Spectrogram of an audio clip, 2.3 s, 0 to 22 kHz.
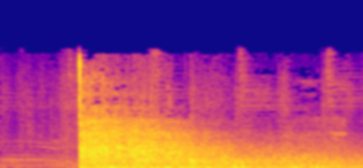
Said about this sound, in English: Britain's four day Platinum Jubilee for Queen Elizabeth kicked off on Thursday with a birthday parade. 1,400 soldiers, decked out in their finest red tunics, marched in precision drills for their queen. After the parade came the 82 gun salute,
